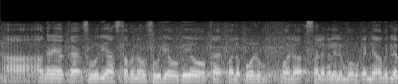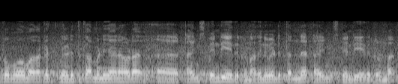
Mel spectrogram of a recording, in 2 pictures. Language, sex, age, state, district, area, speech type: Malayalam, male, 45-60, Kerala, Kottayam, urban, spontaneous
